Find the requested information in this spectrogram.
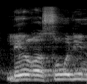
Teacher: रौ को पुर पढ़ेंगे, सू में वाव मद्दा है और लिन यहाँ पर इजहार हो रहा है तनवीन में, इसे जल्द पढ़ेंगे।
